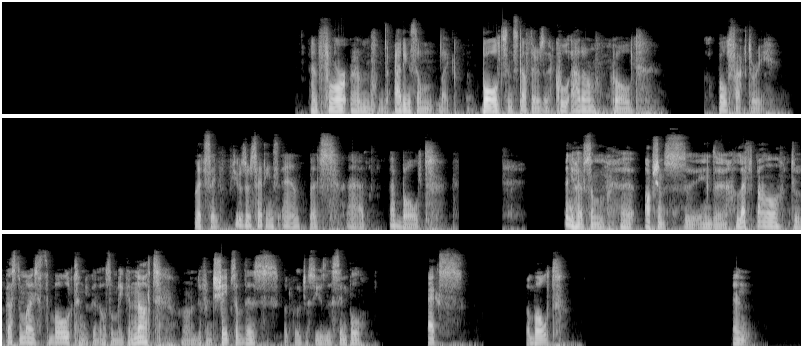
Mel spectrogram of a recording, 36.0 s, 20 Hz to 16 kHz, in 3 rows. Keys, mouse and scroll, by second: 1.5 Tab, 1.8 Tab, 16.2-16.6 middle drag, 16.6 shift+a, 21.6 z, 26.6-27.2 drag, 27.7-30.3 middle drag, 35.4 KP_Divide, 35.4 Tab, 35.4 KP_1, 35.4 KP_5, 35.8 b.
